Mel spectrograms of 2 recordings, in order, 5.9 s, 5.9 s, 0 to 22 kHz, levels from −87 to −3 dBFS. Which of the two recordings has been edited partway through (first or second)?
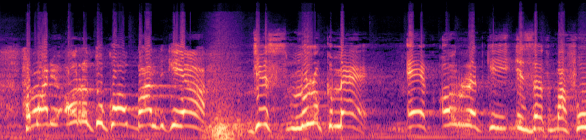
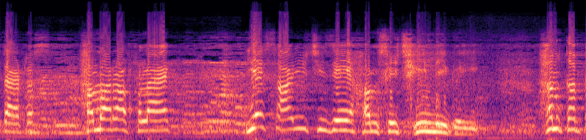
first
